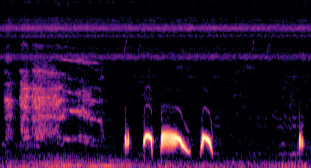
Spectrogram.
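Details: Spotted dove lure call used in August for bird trapping, recorded in the late afternoon in a village: a short cooing phrase of clipped hoots with one longer drawn, falling coo, after a brief rustling noise.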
